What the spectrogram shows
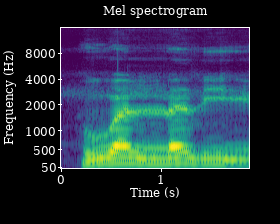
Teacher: zinya dibaca panjang karena ada harokat kasroh bertemu dengan ya sukun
